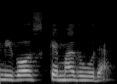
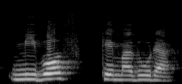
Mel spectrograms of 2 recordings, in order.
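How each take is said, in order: First: It is said with a Latin American accent. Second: It is said with a peninsular Spanish accent. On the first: "en acento más latinoamericano o canario" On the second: "si lo pronuncio en castellano es castellano peninsular"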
